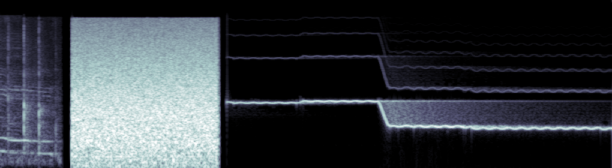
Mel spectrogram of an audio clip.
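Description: A loud burst of static-like white noise lasting about two seconds, then a steady electronic tone with a slight wobble that drops sharply in pitch about two seconds later and holds there: a mock news-alert sound effect.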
